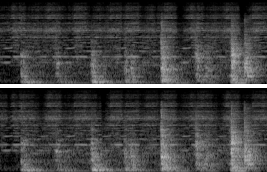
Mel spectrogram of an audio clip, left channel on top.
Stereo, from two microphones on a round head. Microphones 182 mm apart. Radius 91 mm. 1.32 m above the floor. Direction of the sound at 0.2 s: 20° left (ahead or behind).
